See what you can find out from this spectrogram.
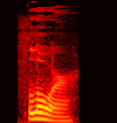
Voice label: "floor", spelling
